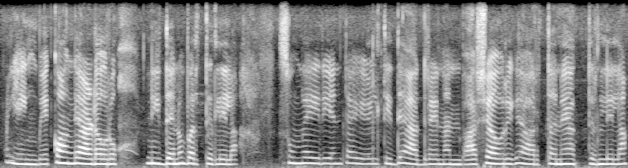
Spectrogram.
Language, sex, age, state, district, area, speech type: Kannada, female, 18-30, Karnataka, Chamarajanagar, urban, spontaneous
